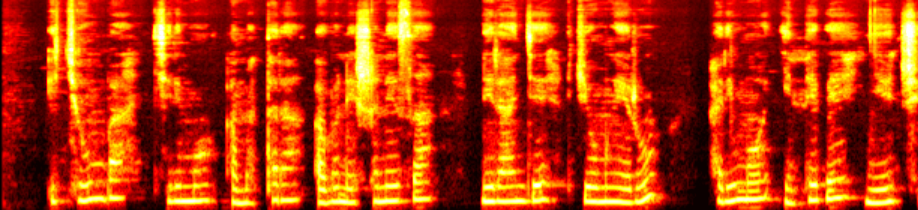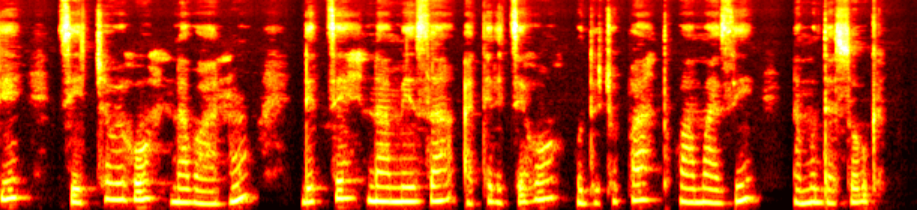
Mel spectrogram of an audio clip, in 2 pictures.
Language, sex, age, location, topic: Kinyarwanda, female, 25-35, Huye, health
